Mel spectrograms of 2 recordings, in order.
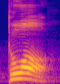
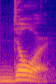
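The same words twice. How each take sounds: First: The first d sound is voiceless. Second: The first d sound is voiced. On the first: The speaker calls it wrong. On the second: The speaker calls it right. "유 울리셔야 돼요"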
